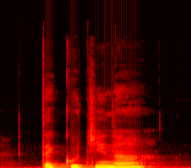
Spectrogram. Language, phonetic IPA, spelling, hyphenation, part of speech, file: Czech, [ˈtɛkucɪna], tekutina, te‧ku‧ti‧na, noun, Cs-tekutina.ogg
- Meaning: fluid, liquid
